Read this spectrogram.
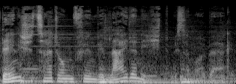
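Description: A man's voice: medium pitch, lively intonation, fast, loud music behind the voice, natural voice. A man as a polite hotel receptionist. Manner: formal, hesitant. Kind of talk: audio drama.

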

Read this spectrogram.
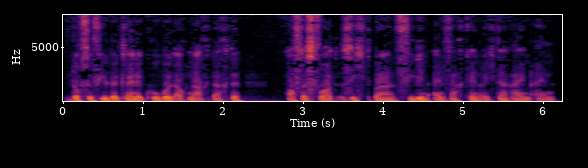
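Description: A man with a husky voice narrating a children's radio play in a playful, wry storytelling manner. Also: deep voice, unhurried, darkish tone, dry recording, exaggerated voice. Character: wry male storybook narrator, friendly, unhurried.

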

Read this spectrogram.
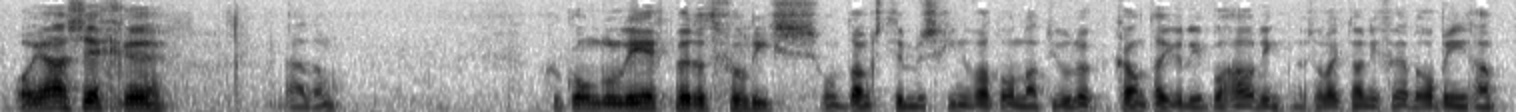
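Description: A man playing a brisk, authoritative boss in a radio drama, offhand and tactless. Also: fairly low pitch, a little mellow, natural voice. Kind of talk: Dutch radio drama acting. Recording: slightly dull old radio recording.

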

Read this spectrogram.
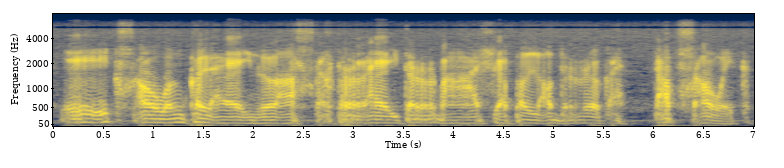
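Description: A man's voice: low voice, steady tone, drawn-out words, full character voice. A man playing a huge, simple, obedient giant in a children's radio play, speaking in a blunt, ponderous way. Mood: firm, earnest. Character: huge slow-witted giant, gruff but obedient. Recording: muffled old radio recording.

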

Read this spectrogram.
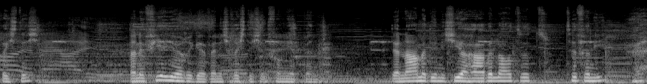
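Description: Higher-pitched man, actor as young mob lawyer, formal, deliberate, quietly menacing, crime radio drama, clear music bed. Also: steady tone, close to an everyday voice. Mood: coolly menacing. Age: young adult. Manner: formal, deliberate, veiled threat. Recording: loud music behind.

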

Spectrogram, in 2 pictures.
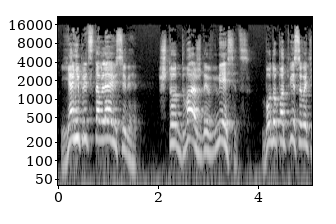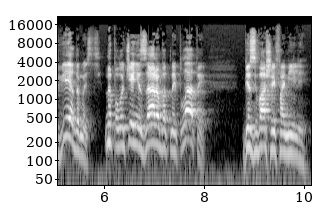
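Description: An actor playing a pompous chief accountant giving solemn, declamatory tributes in a satirical radio play. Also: male voice, on the high side, sing-song, unhurried, a bit bright. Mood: solemn lament.

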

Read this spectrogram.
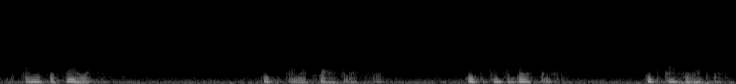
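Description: An actor playing a tormented, paranoid man in a 1960s Dutch radio drama, husky, speaking in obsessive, repeated short phrases. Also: lowish voice, warm tone, a little hiss or hum, low-quality recording. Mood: bleak muttering. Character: Len, tormented, paranoid man sinking into dwarf-haunted delusions.

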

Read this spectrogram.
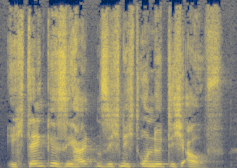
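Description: A woman's voice: mid-range voice, normal speed, darkish tone, natural voice. An actress playing an imperious old witch grandmother in a radio play, haughty, biting and sardonic. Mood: haughty menace. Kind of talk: German radio play acting.

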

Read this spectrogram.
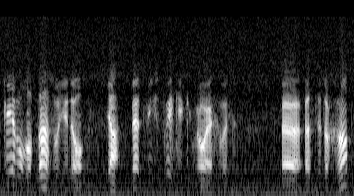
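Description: Scoffing jovial official on the phone, very high husky voice, swooping in disbelief, old radio comedy. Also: male voice, big pitch swings, a little fast, pushed and bright, full character voice, rough recording. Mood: puzzled. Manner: incredulous, exclaiming, chatty. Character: jovial, scoffing male government official on the telephone. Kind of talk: 1960s radio comedy serial acting.

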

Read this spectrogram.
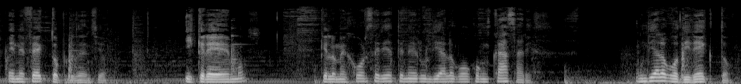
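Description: An actor playing a reasonable, resolute lawyer who speaks emphatically in a radio drama. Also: male voice, medium pitch, moderate pace, long pauses, warm tone, faint music behind, natural voice. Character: reasonable, resolute male lawyer advising friends.

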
